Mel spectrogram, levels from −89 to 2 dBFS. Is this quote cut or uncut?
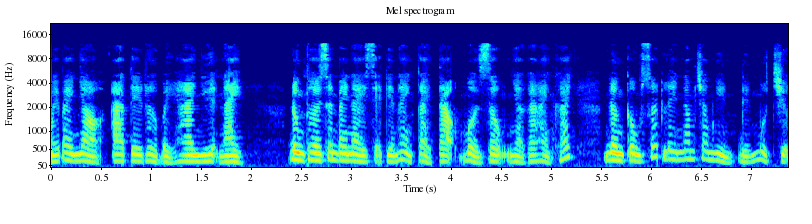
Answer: uncut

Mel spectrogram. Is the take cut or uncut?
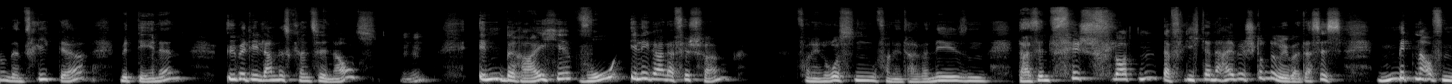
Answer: uncut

